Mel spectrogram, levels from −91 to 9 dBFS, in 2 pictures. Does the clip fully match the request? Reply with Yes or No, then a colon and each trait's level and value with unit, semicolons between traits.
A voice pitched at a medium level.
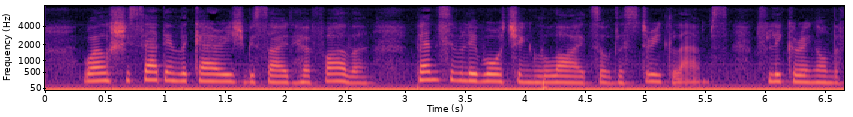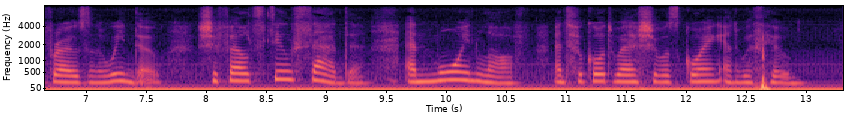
No: high, 205 Hz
